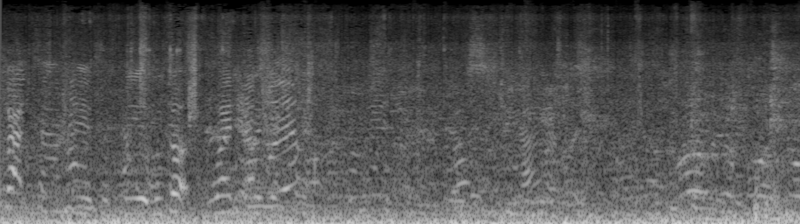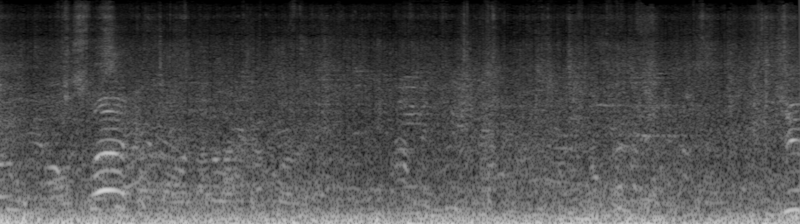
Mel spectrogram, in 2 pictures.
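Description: Street ambience: scattered voices of passers-by talking over a steady low rumble.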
